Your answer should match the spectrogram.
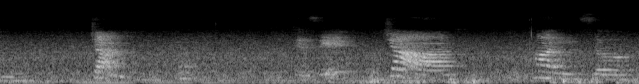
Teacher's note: अनुनासिक इसे इसलिए कहा जाता है क्योंकि नाक और मुंह से दोनों से इसका संबंध है, उच्चारण होता है, इसलिए इसे अनुनासिक कहते हैं।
